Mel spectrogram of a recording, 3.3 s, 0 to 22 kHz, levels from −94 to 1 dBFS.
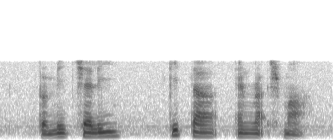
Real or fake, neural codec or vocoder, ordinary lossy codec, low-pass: real; none; none; 3.6 kHz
